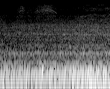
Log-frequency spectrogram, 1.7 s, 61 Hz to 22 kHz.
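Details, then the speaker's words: Mitsubishi Mirage G4 sedan after fixing a crank-no-start caused by a locked throttle body, with RPM reading normal on the scan monitor. Low, even rumble with no misses, knocks or hunting: normal idle. "So okay na 'yan. Tapos yung monitor natin dito. So RPM normal RPM M"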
